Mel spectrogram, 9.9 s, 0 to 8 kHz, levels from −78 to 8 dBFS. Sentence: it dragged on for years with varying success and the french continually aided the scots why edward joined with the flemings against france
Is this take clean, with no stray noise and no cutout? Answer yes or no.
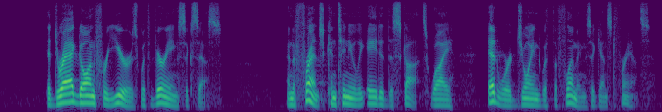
yes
